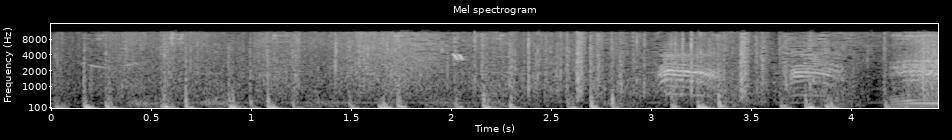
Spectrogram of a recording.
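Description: Horse hooves clip-clop at a steady walking rhythm in Red Dead Redemption 2, close and fairly loud, with a few bird caws and faint ambient sounds behind.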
